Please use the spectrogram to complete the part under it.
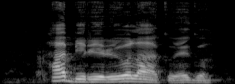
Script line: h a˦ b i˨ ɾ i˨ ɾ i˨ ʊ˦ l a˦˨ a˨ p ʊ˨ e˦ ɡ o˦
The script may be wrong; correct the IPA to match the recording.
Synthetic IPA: h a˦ b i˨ ɾ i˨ ɾ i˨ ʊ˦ l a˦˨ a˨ k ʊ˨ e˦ ɡ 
